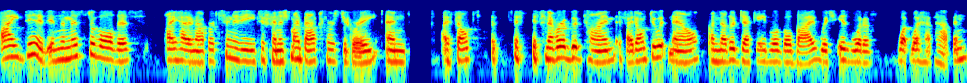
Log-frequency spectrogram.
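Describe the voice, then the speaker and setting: A woman with a slight New Jersey accent speaks fairly quickly at a medium pitch, her intonation fairly even. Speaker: paralegal. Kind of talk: interview.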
